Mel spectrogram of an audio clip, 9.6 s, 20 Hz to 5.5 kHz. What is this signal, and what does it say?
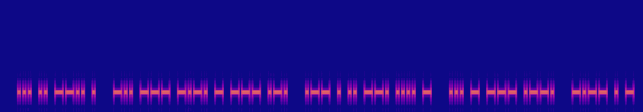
Morse code, heard as a keyed tone, about 30 wpm, 500 Hz. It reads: SIZE DOCTOR WEIGHT STOP YET
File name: 632 Words 30WPM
